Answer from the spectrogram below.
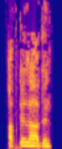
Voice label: "abgeladen", German; adjectives

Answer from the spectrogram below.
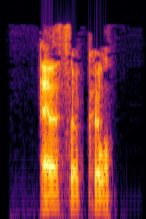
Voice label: "ethical", English; adjectives

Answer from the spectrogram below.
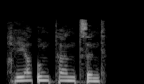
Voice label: "herumtanzend", German; adjectives

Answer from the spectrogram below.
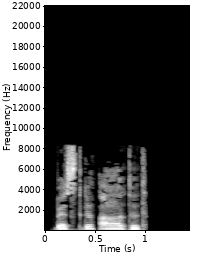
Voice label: "bestgeartet", German; adjectives

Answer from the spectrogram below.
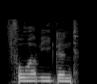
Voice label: "vorwiegend", German; adjectives

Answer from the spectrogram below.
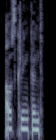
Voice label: "ausklinkend", German; adjectives

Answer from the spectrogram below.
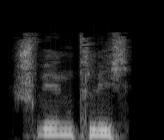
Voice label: "schwindlig", German; adjectives

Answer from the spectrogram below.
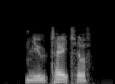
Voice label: "mutative", English; adjectives

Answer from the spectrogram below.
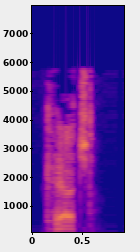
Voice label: "cached", English; adjectives

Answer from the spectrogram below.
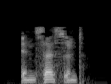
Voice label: "incessant", English; adjectives

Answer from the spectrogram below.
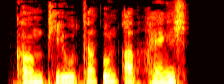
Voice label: "computerunabhängig", German; adjectives

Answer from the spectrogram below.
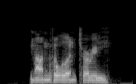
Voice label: "nonvoluntary", english; adjectives

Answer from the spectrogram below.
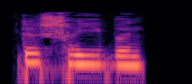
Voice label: "geschrieben", German; adjectives

